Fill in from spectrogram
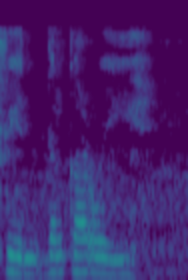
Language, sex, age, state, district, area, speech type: Manipuri, female, 60+, Manipur, Ukhrul, rural, spontaneous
